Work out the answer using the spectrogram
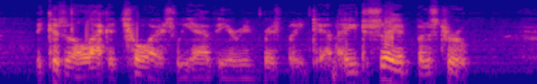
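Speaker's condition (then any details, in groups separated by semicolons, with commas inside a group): No condition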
